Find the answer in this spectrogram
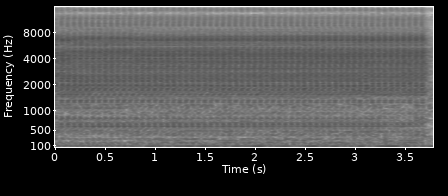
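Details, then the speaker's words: Radial shockwave therapy machine, shown for erectile dysfunction and contrasted with focused shockwave: rapid, regular hard tapping at about 190 per minute, like a small jackhammer. "So this is a jackhammer type like sound at this point."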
